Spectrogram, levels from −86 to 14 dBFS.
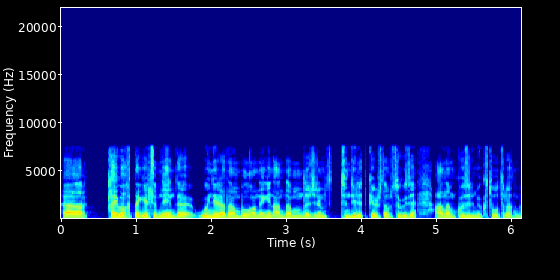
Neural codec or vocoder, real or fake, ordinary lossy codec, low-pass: none; real; none; none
